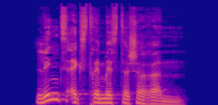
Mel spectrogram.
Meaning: strong dative masculine/neuter singular comparative degree of linksextremistisch
- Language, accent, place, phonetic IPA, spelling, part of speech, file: German, Germany, Berlin, [ˈlɪŋksʔɛkstʁeˌmɪstɪʃəʁəm], linksextremistischerem, adjective, De-linksextremistischerem.ogg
